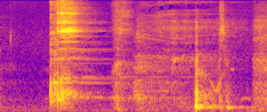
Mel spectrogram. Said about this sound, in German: Oh, bei so vielen Gläsern können wir wenigstens mal dann auch einfach mal zweihändig anstoßen.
